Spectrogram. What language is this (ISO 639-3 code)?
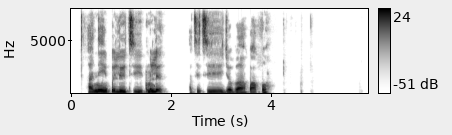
yor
